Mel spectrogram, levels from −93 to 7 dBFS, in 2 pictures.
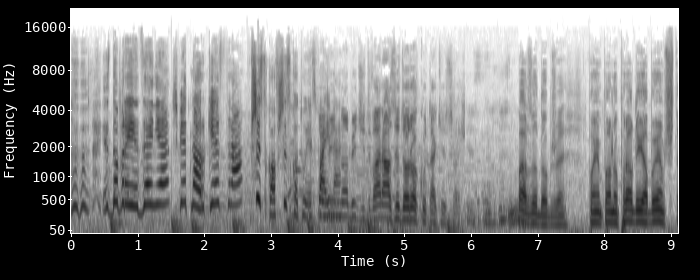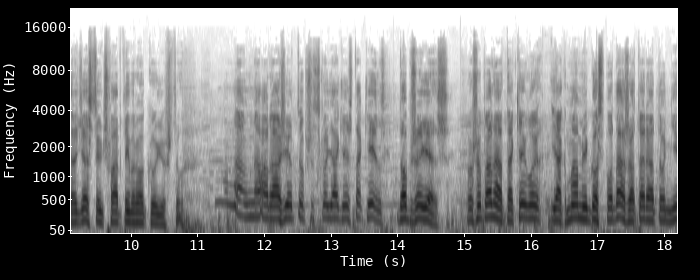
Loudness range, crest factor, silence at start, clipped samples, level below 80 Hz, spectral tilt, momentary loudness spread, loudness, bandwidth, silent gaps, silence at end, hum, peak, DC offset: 5 LU; 14 dB; 0 s; under 0.1%; -34 dBFS; -5.5 dB/octave; 12 LU; -16 LUFS; 13.5 kHz; none; 0 s; none; -2 dBFS; under 0.1%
